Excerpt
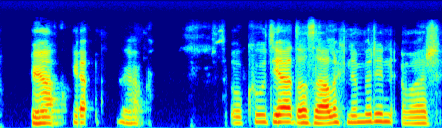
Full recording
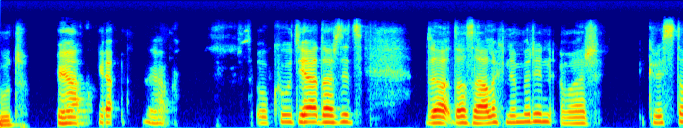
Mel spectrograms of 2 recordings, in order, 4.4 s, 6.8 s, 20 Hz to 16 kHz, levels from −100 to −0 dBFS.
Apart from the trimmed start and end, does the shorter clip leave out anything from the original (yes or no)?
yes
